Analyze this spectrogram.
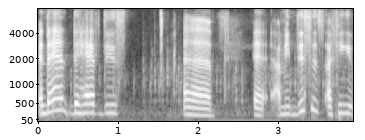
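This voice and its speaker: The speaker has a Portuguese accent and lively intonation. The pace is moderate. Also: woman. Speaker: urban planning researcher. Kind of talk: academic presentation. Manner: halting, many fillers.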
